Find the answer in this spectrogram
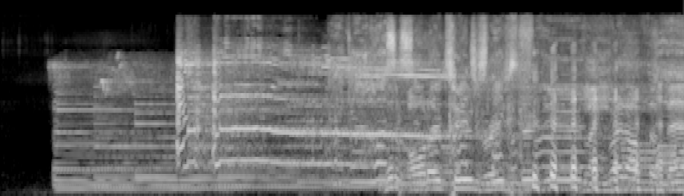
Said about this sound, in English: Auto-tune rooster, dude. Like, right off the bat.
